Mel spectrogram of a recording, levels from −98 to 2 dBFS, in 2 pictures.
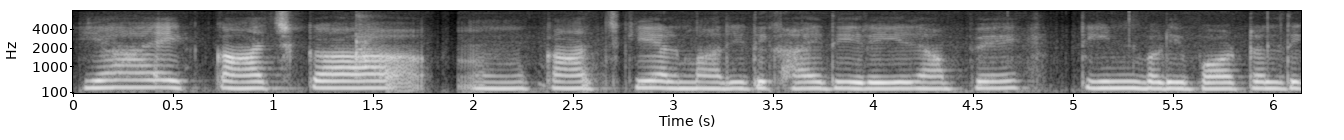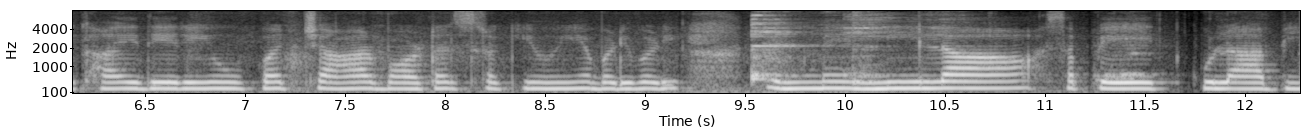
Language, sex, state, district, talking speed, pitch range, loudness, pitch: Hindi, female, Bihar, Darbhanga, 160 wpm, 225-235 Hz, -15 LUFS, 230 Hz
